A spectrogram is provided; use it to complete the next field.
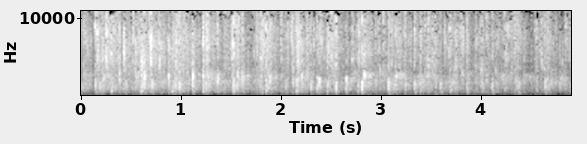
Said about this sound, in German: Wir hatten jetzt den 3., den 2. Und jetzt kommt der 1. Preis. Ich bitte um einen riesigen Applaus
